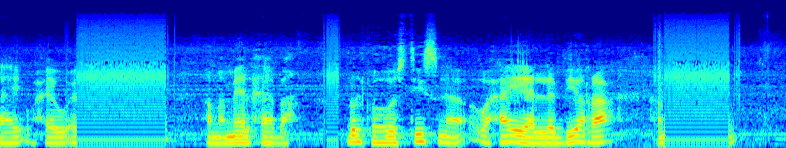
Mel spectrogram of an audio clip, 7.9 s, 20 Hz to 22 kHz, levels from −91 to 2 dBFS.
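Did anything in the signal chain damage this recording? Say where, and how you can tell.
Yes, in the analogue wiring. The speech breaks off three times, crackling where it cuts out and returns: 0.65 to 1.76 s, open for about 0.89 s before "ama meel xeeb"; 3.22 to 3.41 s, open for 0.11 s; and 6.53 to 7.39 s, open for 0.64 s. This is intermittent contact. A loose plug or cable momentarily loses its connection, and the signal path opens and recloses at irregular lengths rather than on any fixed digital timing.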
